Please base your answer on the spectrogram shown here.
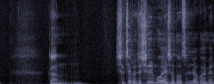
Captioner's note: speaking korean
